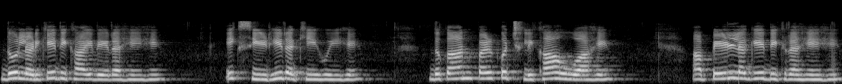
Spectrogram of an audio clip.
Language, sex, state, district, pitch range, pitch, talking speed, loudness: Hindi, female, Uttar Pradesh, Jalaun, 225-270 Hz, 240 Hz, 155 wpm, -15 LUFS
